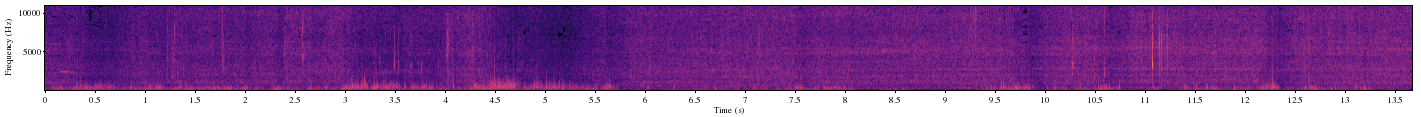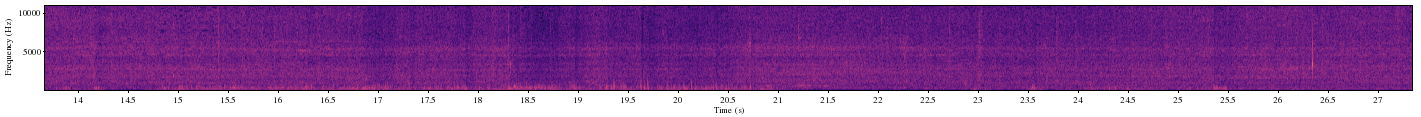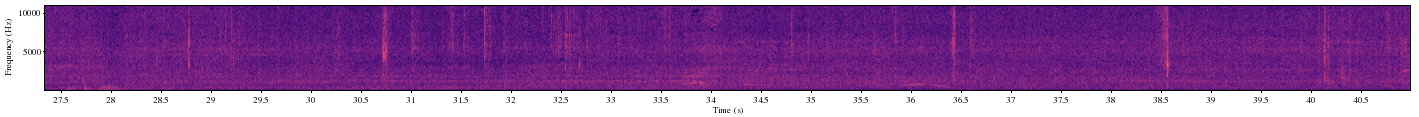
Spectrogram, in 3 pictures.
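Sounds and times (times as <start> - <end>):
wind buffeting microphone: 0.0 - 35.5.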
